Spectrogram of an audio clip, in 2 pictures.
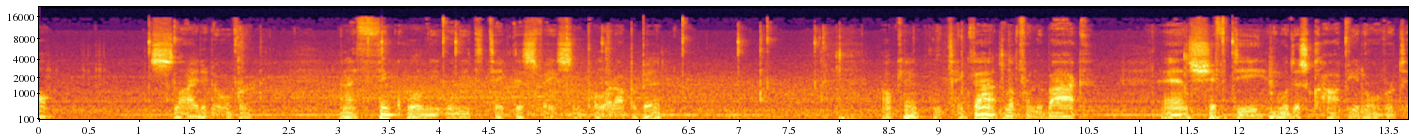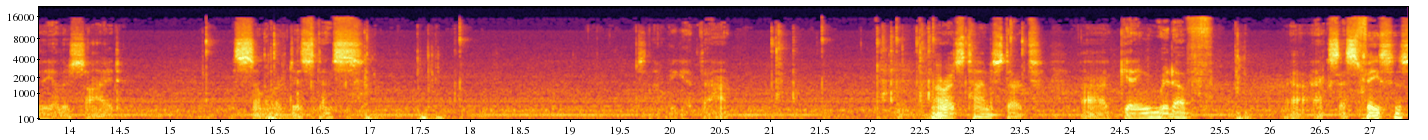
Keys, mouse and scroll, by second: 1.3 middle click, 2.3-3.3 scroll up 2, 3.3 click, 4.0 click, 5.3 middle click, 6.4 click, 7.3 middle click, 8.0 a, 9.6 ctrl+KP_1, 11.7 shift+d, 13.0 click, 16.0 alt+a, 16.4 middle click, 16.9 Tab, 17.6 alt+a, 17.9 middle click, 21.3 scroll up 1, 21.5 middle click, 22.2 shift+middle click, 22.6 middle click, 23.4 click, 25.6 Tab, 26.9 z.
